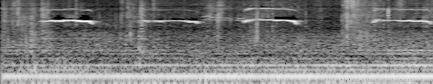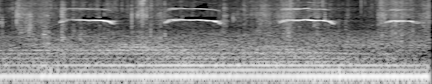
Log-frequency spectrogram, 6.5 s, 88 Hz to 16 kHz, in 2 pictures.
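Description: A bird giving a short, high, arched chirp over and over, about one every 0.8 seconds, over a steady low hum.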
